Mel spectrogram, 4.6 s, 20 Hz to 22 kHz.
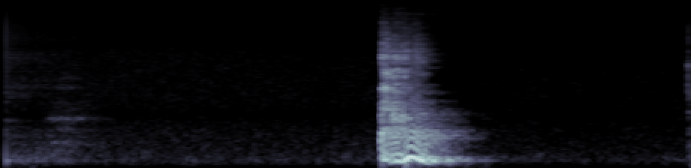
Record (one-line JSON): {"cough_length": "4.6 s", "cough_amplitude": 30927, "cough_signal_mean_std_ratio": 0.27, "survey_phase": "alpha (2021-03-01 to 2021-08-12)", "age": "65+", "gender": "Male", "wearing_mask": "No", "symptom_none": true, "symptom_onset": "12 days", "smoker_status": "Never smoked", "respiratory_condition_asthma": false, "respiratory_condition_other": false, "recruitment_source": "REACT", "submission_delay": "1 day", "covid_test_result": "Negative", "covid_test_method": "RT-qPCR"}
